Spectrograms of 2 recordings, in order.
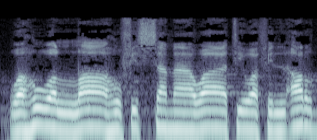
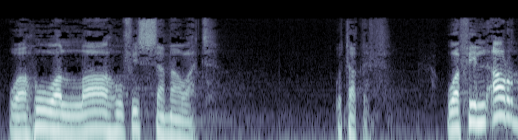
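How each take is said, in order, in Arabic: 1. الجملة تستمر دون وقف. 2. يوجد وقف بعد 'في السماوات'. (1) "ومن وصل" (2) "من أهل العلم من يقول الوقف هكذا"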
